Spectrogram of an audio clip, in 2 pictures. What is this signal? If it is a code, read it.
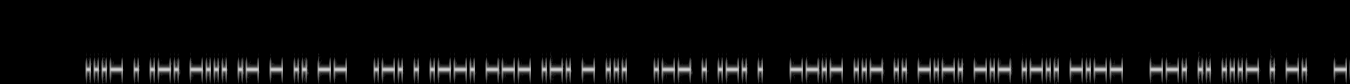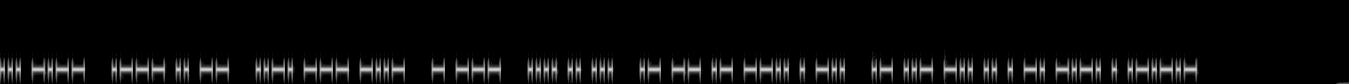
Morse code, heard as a keyed tone, about 30 wpm, 700 Hz. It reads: VERBATIM REPORTS WERE QUICKLY GIVEN BY JIM FOX TO HIS AMAZED AUDIENCE.
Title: Pangram Challenge v2 - 30wpm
